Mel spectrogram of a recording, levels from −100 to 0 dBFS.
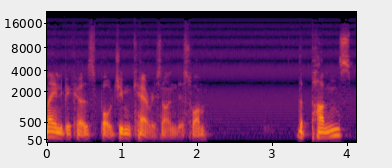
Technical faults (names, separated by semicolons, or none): DECT cordless phone buzz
